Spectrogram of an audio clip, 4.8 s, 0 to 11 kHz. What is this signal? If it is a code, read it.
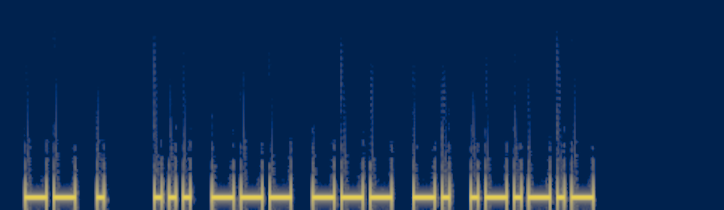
Morse code, heard as a keyed tone, about 25 wpm, 700 Hz. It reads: ME SOON.
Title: Sentences from Top 1400 Words 25wpm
